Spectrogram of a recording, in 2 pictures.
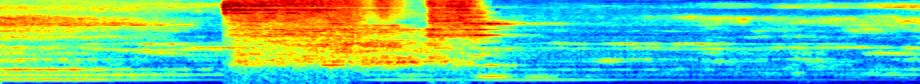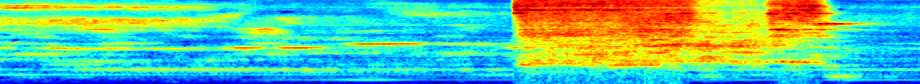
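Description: Two bursts of hand-sawing cross-cut through a Burma teak plank for a carrom board frame, close and loud, each a rapid run of rasping strokes, with a quiet workshop hum between them.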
